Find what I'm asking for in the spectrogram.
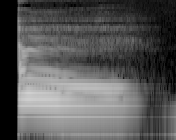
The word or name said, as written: uhm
